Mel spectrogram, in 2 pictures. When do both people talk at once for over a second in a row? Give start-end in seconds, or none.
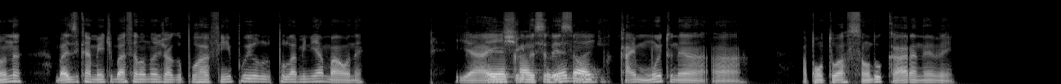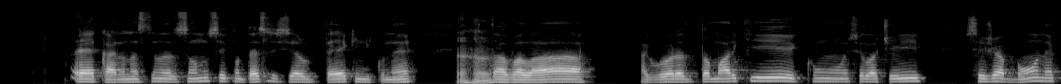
4.8-6.1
